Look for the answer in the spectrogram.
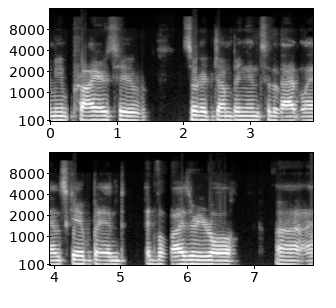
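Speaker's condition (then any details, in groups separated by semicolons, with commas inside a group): Cerebral palsy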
